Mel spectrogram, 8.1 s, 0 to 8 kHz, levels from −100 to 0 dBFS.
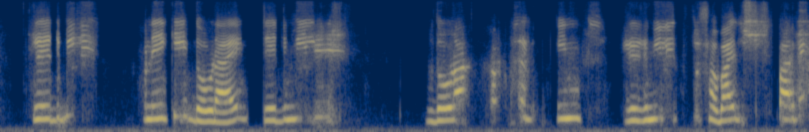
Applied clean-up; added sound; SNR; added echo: neural diffusion model UNIVERSE++.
